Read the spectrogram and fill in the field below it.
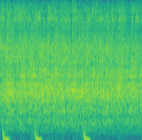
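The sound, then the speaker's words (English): Steady applause, a dense crackling wash of many hands clapping, fills the whole clip at a fairly loud level, with three deep low thumps underneath near the start. “Give yourself a round of applause because you woke up this morning.”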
